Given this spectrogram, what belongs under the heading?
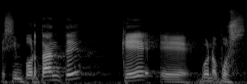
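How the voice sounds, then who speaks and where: The voice belongs to a man. His tone is bright and sharp. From Spain. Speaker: telecom consultant, conference presenter. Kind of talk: conference presentation. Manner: halting, with frequent repetitions and fillers.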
